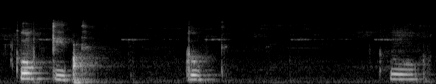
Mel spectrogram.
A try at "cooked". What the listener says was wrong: It's not cook it, but cooked. Like this. Cooked. Cooked. Cooked.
